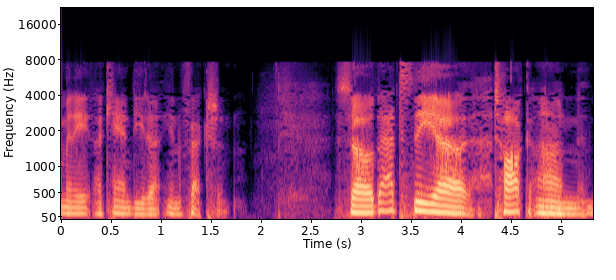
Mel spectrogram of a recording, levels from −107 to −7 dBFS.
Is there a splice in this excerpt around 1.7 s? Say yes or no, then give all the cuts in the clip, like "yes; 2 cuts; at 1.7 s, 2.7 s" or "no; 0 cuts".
no; 1 cut; at 4.3 s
